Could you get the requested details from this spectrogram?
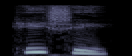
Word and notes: ಹಾಸು: Kannada

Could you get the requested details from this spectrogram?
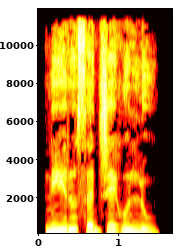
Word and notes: ನೀರುಸಜ್ಜೆ ಹುಲ್ಲು: Kannada

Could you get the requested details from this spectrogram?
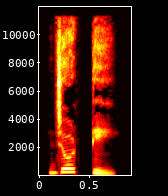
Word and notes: ಜೊಟ್ಟಿ: joṭṭi

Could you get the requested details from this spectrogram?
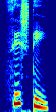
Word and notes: ಷಷ್ಠ: ṣaṣṭha

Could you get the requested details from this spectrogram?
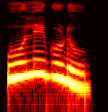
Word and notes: ಓಲೆಗುಡು: ōleguḍu

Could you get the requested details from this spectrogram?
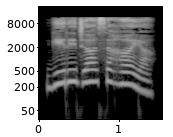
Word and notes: ಗಿರಿಜಾಸಹಾಯ: Kannada

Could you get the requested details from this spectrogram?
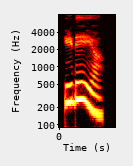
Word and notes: ಇಡೆಯ: kannada

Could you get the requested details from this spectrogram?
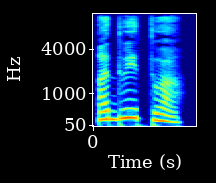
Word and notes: ಅದ್ವಿತ್ವ: kannada

